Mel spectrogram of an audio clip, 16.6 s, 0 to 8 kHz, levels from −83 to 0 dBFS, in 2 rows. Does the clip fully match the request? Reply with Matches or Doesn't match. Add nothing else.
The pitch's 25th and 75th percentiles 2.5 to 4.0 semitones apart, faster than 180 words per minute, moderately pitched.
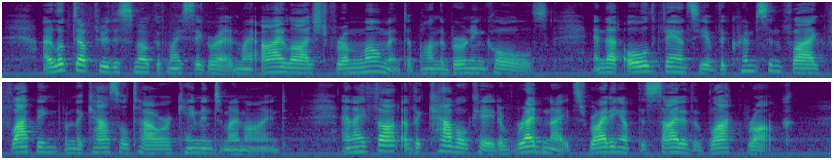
Matches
